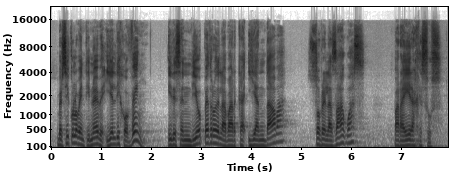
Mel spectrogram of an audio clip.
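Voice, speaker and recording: A male pastor giving a sermon, reading scripture and retelling it with jokes and chatty asides. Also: mid-range voice. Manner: animated, jokey storytelling.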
